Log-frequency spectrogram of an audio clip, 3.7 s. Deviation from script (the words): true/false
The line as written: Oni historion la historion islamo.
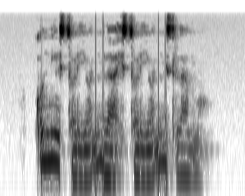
false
